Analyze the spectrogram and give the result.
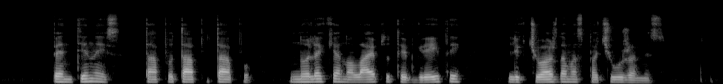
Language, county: Lithuanian, Utena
